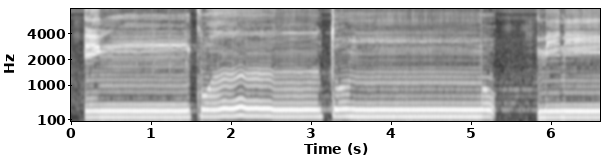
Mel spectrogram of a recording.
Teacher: In kuntum kemudian huruf mim sukun bertemu huruf mu yang berharakat tasydid maka mim sukun melebur ke huruf mu. Kita leburkan ya. Kita tahan dan kita dengungkan. Kita tahan dengungnya dua sampai 3 harakat.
